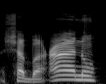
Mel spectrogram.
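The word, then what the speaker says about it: شبعان: Bacanya syab'anu. Tidak pakai tanwin.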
